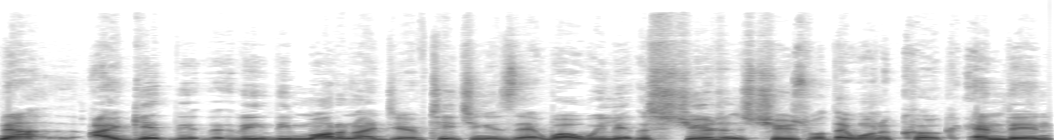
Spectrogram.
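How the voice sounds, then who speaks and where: The speech moves at a very fast pace with lively intonation. The speaker has a New Zealand accent. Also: man. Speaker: teacher. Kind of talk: casual talk to camera. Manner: animated, halting with restarts.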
